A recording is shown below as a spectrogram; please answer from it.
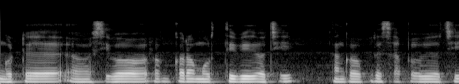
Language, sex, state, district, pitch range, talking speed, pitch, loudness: Odia, male, Odisha, Malkangiri, 125-130 Hz, 145 wpm, 130 Hz, -16 LUFS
